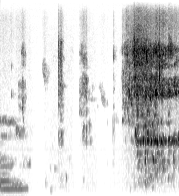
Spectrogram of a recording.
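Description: Water poured into a container to mix a garden spray for eggplant plants, a sudden steady gush in the final second after a few quiet clicks and rustles.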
